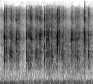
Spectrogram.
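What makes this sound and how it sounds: A metal can of gloss white rust-stopping spray paint is shaken so its internal mixing ball rattles, giving about five quick, sharp, bright clicks over a faint low rumble. The ball rattling easily means the paint is mixed, and because it is cold, that takes at least two minutes of shaking.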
